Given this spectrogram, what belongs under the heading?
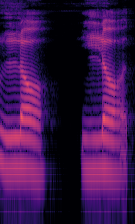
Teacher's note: तो हमारी सांस जीभ के बगल से यानी पार्श्व से गुजरती है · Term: पार्श्विक व्यंजन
